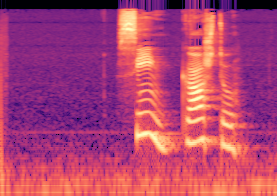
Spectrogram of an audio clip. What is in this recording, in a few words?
"Sim gosto", Portuguese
